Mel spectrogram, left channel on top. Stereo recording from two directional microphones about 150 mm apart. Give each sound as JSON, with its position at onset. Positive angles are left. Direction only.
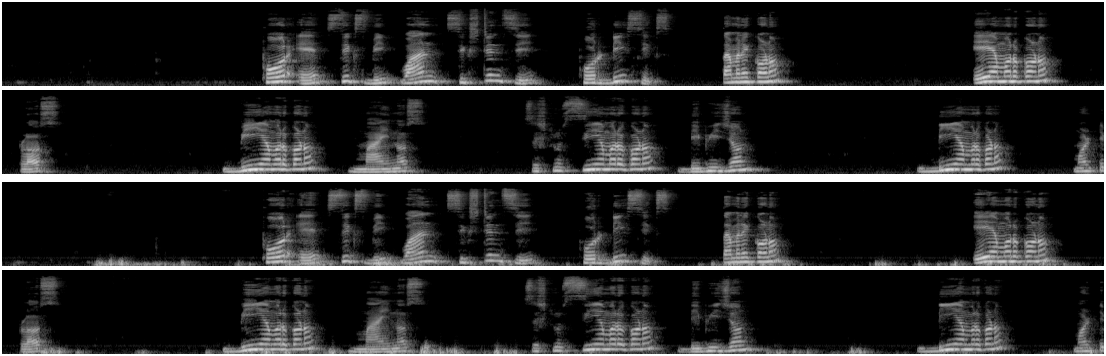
{"t": 2.6, "sound": "speech", "side_deg": -15}
{"t": 9.7, "sound": "speech", "side_deg": -15}
{"t": 13.4, "sound": "speech", "side_deg": -15}
{"t": 16.3, "sound": "speech", "side_deg": -15}
{"t": 20.3, "sound": "speech", "side_deg": -15}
